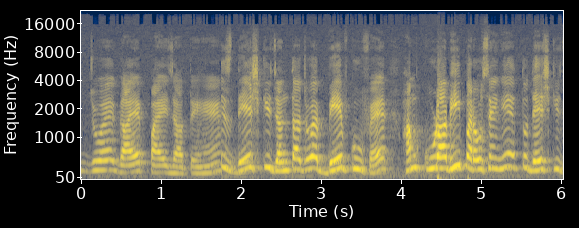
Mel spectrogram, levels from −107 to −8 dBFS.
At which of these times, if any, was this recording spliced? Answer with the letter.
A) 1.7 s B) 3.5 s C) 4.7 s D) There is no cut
A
